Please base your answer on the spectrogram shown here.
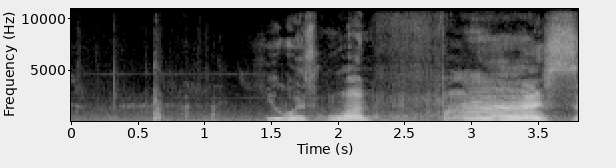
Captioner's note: men laughing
